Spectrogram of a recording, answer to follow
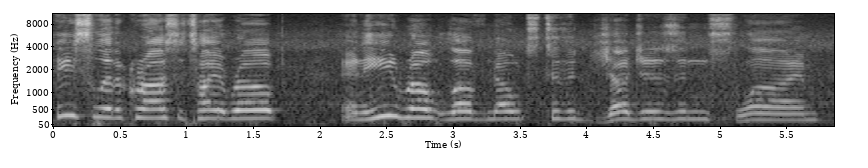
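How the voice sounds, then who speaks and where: A man reading a children's storybook aloud in a playful, expressive, chatty way, with casual asides. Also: high voice, slow, slight background noise, rough recording.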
